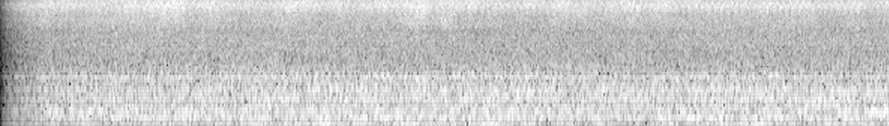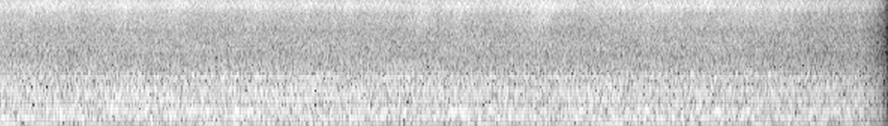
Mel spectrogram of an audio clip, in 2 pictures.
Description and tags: radio signals, space
Sci-fi sounding radio interference. HVAC recording manipulated with Avid sci-fi, lo-fi and Space.
interference, sci-fi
